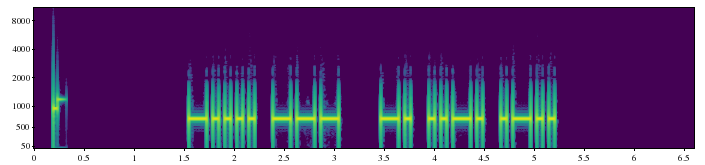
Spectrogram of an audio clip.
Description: Morse code, heard as a keyed tone, about 20 wpm, 700 Hz. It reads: 6O NFL
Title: Winter Field Day Exchanges 20wpm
